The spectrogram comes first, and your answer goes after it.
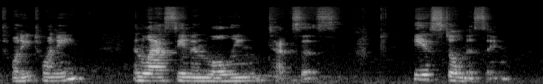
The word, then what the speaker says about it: Luling: I keep saying Luling. Is it Luling? It's Luling.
